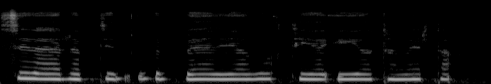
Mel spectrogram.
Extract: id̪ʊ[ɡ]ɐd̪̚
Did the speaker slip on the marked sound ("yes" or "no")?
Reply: yes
